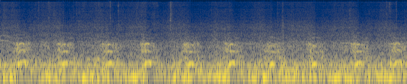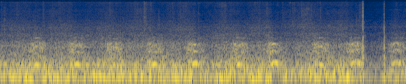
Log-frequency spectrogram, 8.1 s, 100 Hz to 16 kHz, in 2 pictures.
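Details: Air France Airbus A319, flight AF2487 Sofia to Paris, recorded from cabin seat 18F while taxiing: cabin hum with rapid, evenly spaced bark-like buzzing repeating steadily; strange repetitive barking noise, source not identified.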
